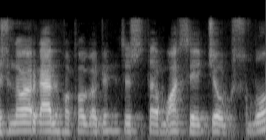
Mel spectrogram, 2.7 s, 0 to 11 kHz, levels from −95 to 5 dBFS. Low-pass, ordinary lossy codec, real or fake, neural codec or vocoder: 7.2 kHz; AAC, 64 kbps; fake; codec, 16 kHz, 1 kbps, FunCodec, trained on Chinese and English, 50 frames a second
